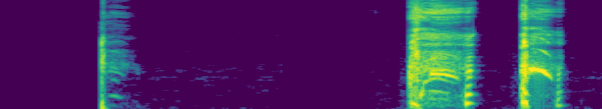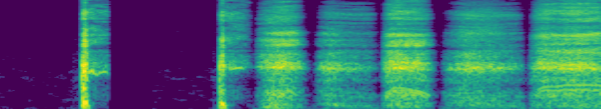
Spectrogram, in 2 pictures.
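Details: Acted, simulated coughing and breathlessness by a male voice performer: a light throat cough, then several harsh dry coughs and a run of wheezy, strained breaths.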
